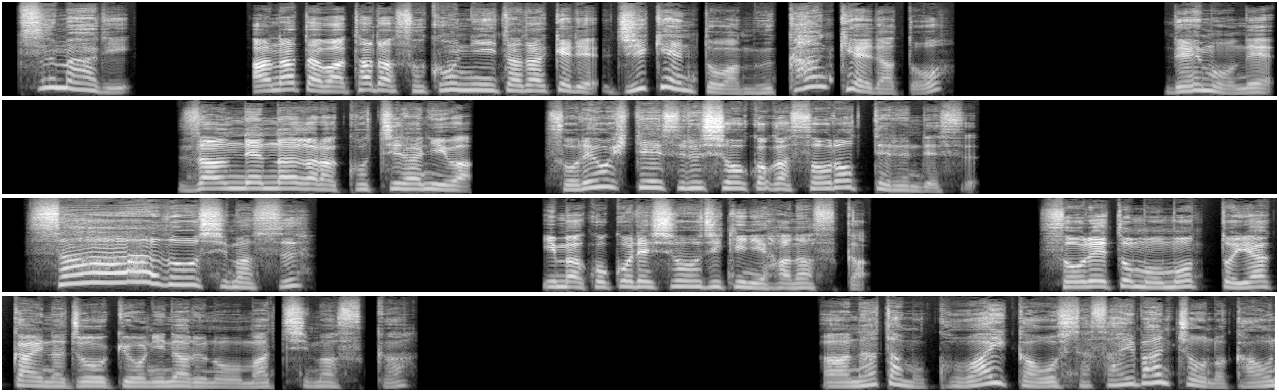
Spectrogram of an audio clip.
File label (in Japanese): 検事40代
